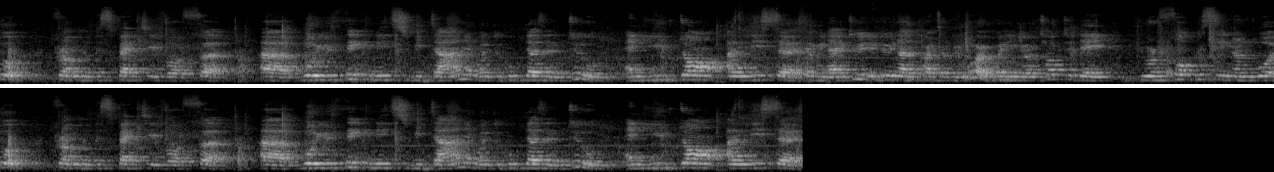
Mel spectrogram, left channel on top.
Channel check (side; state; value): right; drops out; at 8.1 s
